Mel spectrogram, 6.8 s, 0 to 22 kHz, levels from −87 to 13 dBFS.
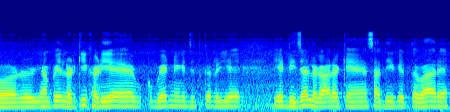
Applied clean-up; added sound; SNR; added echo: none; none; none; none.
